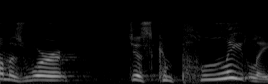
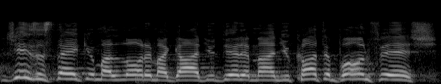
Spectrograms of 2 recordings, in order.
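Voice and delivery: joyful worship; 2 semitones higher, 6 dB louder than usual. Retold or imitated. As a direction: cry out thanks in delight. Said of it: "my guide begins worshiping there on the flats".

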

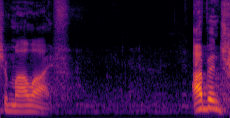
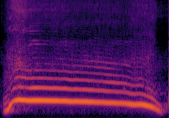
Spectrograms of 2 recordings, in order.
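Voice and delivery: a long, very high sustained "I"; long high held note; 13 semitones higher than usual. Acted. Pastor reliving the moment the tarpon struck, high held note. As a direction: hang on the word in suspense. Holds breath as fish rises.

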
